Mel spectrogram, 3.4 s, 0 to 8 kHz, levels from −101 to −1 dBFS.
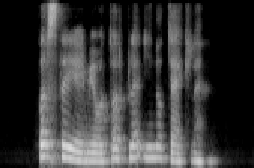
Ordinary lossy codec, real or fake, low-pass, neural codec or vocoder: none; fake; 7.2 kHz; codec, 24 kHz, 0.9 kbps, DualCodec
